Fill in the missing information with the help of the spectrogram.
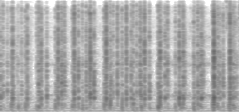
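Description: Fingertips and nails tap rapidly on the sides of a small pink printed cardboard box held in the hands, which seems hollow. The result is a quick, steady run of short, dry, muffled knocks with a low hollow resonance and almost no bright edge.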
